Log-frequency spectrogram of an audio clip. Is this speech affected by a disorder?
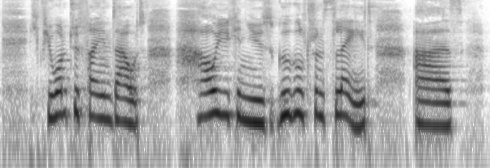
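No.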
